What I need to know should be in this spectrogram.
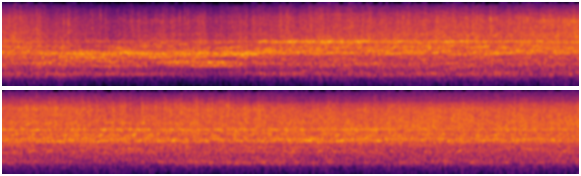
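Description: Model trains rumble and clatter along their tracks.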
